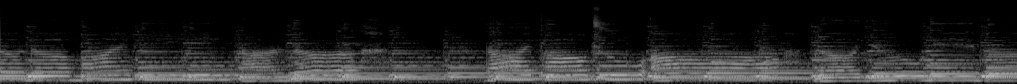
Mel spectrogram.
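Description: Ukulele strummed in chords at a steady pace, the chord changing every second or so.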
